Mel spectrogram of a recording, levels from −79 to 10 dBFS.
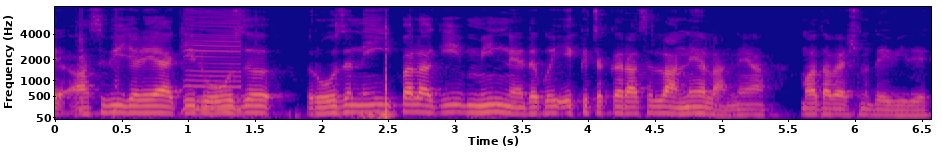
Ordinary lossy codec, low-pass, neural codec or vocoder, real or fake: none; none; none; real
